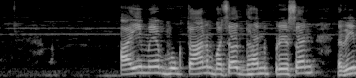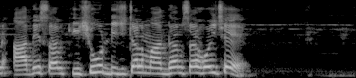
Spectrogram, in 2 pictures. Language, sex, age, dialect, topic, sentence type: Maithili, male, 36-40, Eastern / Thethi, banking, statement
